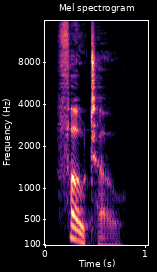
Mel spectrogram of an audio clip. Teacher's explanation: The word photo has two syllables and has the main stress on the first syllable.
